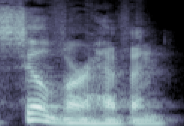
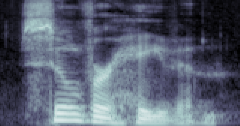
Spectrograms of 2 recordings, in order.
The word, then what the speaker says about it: Silverhaven: Cosmopolitan city known as silver heaven the word is not pronounced silverheaven it's pronounced silverhaven I've never heard of this city but Haven is a word in English it's not heaven it's Haven let's look at the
